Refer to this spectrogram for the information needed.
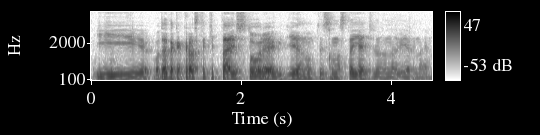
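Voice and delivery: ordinary talk

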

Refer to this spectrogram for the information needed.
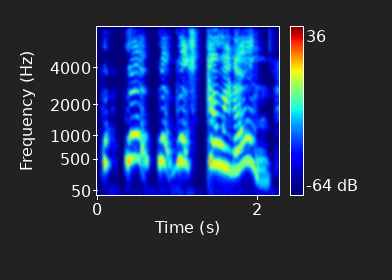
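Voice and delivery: high, slow Cockney what's going on; mock Cockney panic. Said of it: "this Cockney sidekick".

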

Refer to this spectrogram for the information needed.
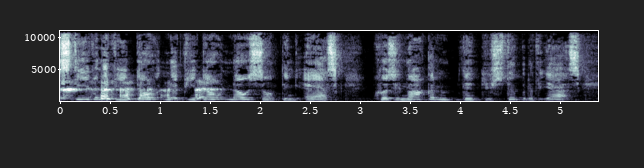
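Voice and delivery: squeaky high mom impression. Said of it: "But she said".

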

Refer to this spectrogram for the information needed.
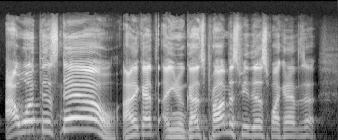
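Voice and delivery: high, whiny mock demand; mock tantrum, pitched high; impatient demanding. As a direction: imitate someone insisting on it immediately. Acts out impatient people's demands.

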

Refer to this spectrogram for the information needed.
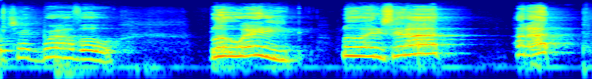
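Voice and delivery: high, fast excited audible calls at the line; quarterback calling cadence. Retold or imitated. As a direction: bark out play calls like Peyton Manning. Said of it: "He was like".

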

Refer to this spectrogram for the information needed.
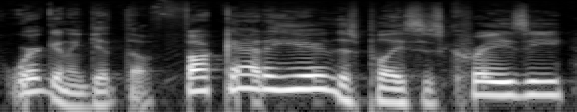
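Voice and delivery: high-pitched imitation of appalled people fleeing; mock alarmed outrage. Retelling the UK couple wanting out, mock alarmed outrage.

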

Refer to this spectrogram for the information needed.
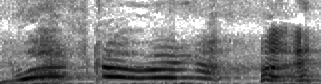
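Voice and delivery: high, loud, drawn-out demand; alarmed yell. Retold or imitated. Partner demands to know what happened, exasperated yell. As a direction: imitate a baffled partner yelling. Zach's alarmed question, acted out.

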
